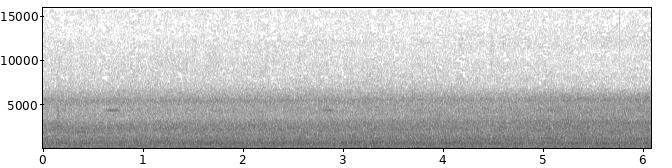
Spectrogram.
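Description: Steady rushing of a mountain stream running over a rocky bed.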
